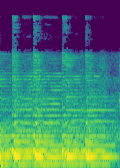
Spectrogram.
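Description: Nylon-string classical guitar picked on a B minor chord, with a steady low bass note and a fresh pluck about every half second.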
